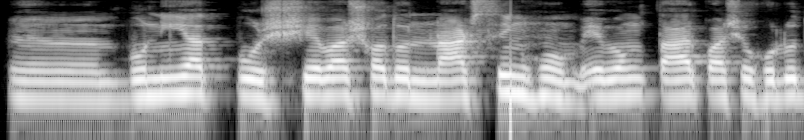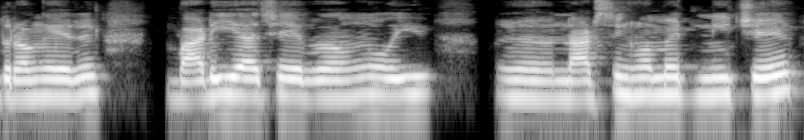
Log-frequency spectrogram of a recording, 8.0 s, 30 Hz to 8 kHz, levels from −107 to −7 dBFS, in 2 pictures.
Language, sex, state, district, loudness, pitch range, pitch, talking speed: Bengali, male, West Bengal, Dakshin Dinajpur, -16 LUFS, 165-180 Hz, 175 Hz, 140 wpm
